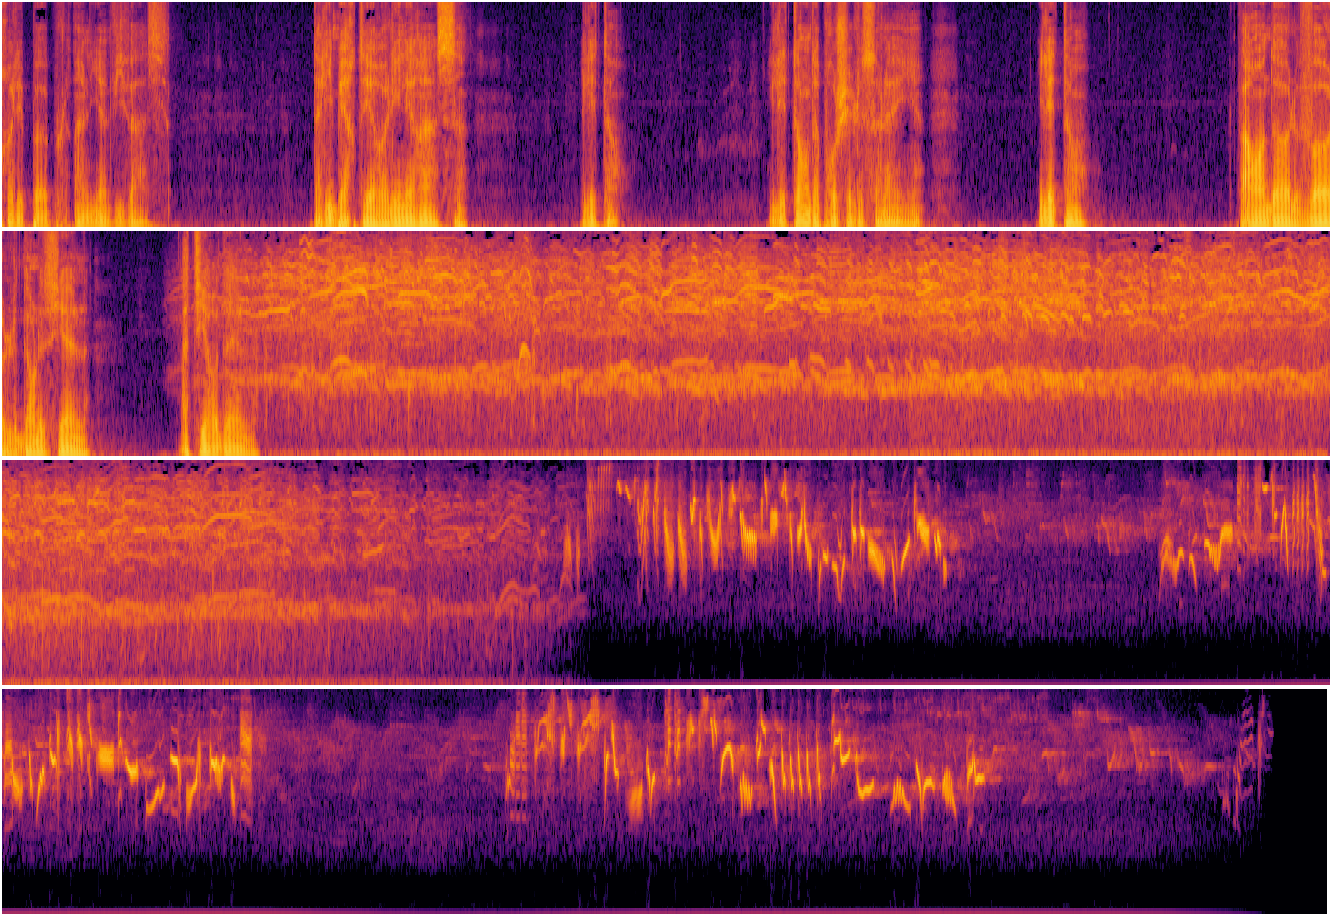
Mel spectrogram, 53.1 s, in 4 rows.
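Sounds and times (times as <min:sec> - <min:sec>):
flock of birds calling: 0:14.9 - 0:32.5
songbird high chirping song: 0:14.9 - 0:52.6.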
